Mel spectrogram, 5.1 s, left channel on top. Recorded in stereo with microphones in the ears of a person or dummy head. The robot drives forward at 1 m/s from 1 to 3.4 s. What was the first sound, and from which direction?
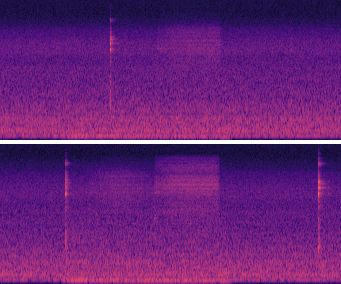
Only background noise.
